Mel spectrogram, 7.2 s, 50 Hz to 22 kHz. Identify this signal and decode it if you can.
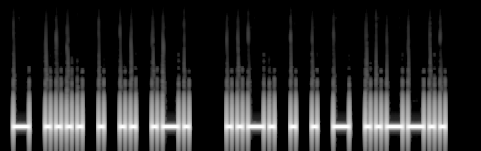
Morse code, heard as a keyed tone, about 15 wpm, 700 Hz. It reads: THEIR FEET?
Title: Sentences from Top 1500 Words 15wpm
